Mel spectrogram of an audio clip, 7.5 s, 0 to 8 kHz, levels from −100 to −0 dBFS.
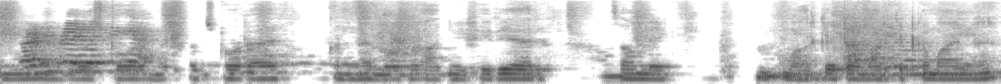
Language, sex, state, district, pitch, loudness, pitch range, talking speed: Marwari, male, Rajasthan, Nagaur, 130 Hz, -39 LUFS, 125-135 Hz, 130 wpm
